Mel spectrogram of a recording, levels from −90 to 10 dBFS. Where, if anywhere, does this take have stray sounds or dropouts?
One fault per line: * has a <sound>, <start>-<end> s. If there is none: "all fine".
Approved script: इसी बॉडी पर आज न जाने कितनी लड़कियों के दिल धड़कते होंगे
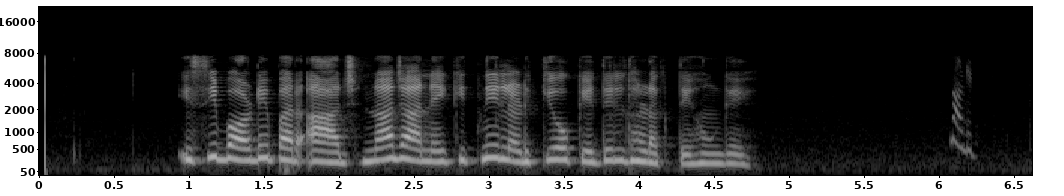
* has a chirp, 6.1-6.3 s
